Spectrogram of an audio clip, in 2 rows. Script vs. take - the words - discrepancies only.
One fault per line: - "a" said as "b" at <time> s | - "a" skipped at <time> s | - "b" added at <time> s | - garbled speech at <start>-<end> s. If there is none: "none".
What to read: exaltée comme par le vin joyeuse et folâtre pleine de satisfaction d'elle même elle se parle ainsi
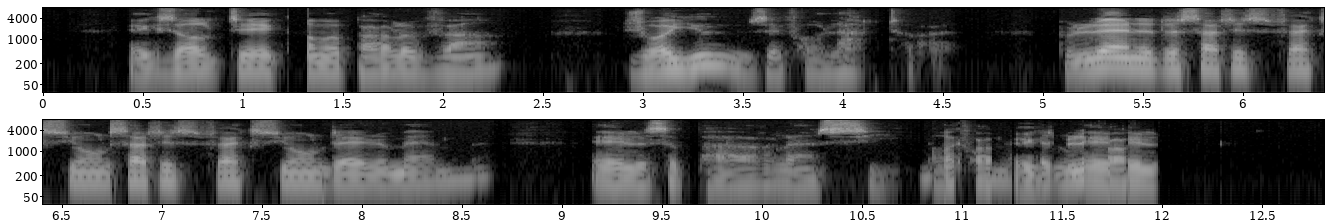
- "satisfaction" added at 6.7 s
- garbled speech at 10.8-12.0 s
